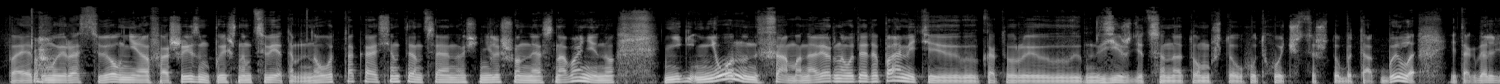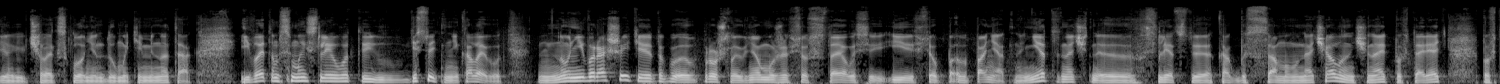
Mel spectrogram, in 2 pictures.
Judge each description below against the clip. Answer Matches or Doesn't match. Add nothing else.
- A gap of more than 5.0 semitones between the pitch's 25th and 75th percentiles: Matches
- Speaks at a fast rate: Doesn't match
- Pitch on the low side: Matches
